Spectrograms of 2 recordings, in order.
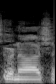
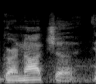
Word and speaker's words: Grenache: And it's pronounced Grenache in the States and Garnacha in Spain.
